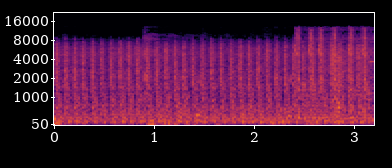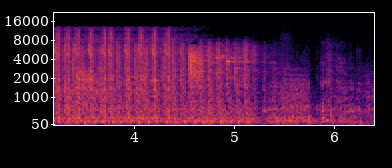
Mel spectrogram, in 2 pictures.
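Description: A loud, rapid burst of machine-gun fire sound effect, used for a rapid-fire question segment, rattles continuously for several seconds, dense and unbroken, then trails off near the end; no voices are heard.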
